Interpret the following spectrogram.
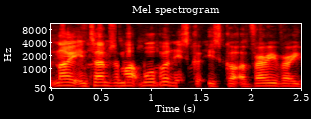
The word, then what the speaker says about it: Warburton: Warburton.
